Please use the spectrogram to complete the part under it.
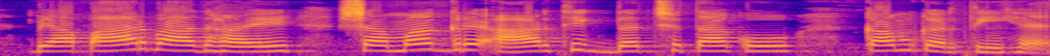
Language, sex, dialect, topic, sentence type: Hindi, female, Marwari Dhudhari, banking, statement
